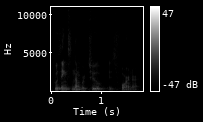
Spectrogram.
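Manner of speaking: ordinary delivery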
